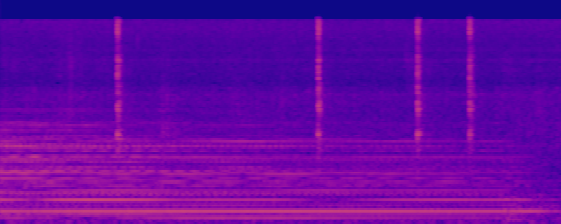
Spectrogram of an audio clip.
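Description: A grand piano chord held on the sustain pedal, ringing steadily and slowly fading until it is damped right at the end. A few faint sharp clicks sound over it.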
